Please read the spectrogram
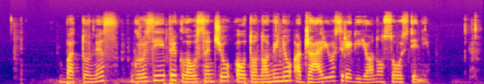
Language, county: Lithuanian, Marijampolė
